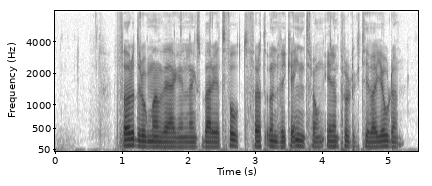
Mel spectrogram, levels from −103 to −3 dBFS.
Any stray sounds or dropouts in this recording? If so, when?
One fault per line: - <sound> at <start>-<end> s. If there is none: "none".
none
